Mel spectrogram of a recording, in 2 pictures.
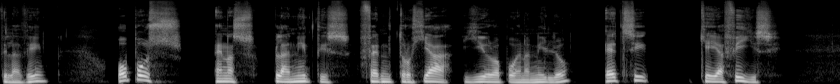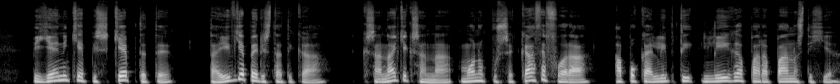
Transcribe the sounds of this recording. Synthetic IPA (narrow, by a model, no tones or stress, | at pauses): ðilɐði | o̞po̞s | e̞nɐsplɐnit̪isfe̞ɾnit̪ɾo̞çɐʝiɾo̞ɐpo̞e̞nɐniʎo̞ | e̞t͡si | ce̞iɐfiʝisi̥ | piʝe̞nice̞ːpisce̞p̚t̪e̞t̪e̞ | t̪ɐiðʝɐpe̞ɾist̪ɐt̪ikɐ | ksɐnɐce̞ksɐnɐmo̞no̞puse̞kɐθe̞fo̞ɾɐ | ɐpo̞kɐlipt̪iliɣɐpɐɾɐpɐno̞st̪içiɐ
